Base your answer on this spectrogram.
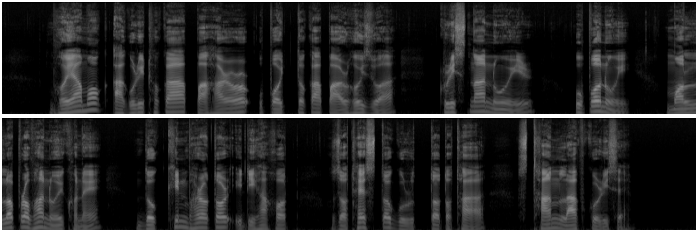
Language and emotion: Assamese, neutral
